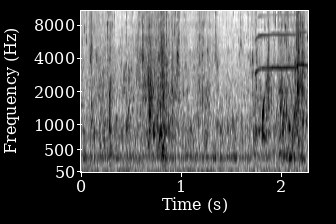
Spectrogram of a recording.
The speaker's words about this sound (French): Ah, voilà la rivière, mon paradis, c'est de l'autre côté. En moins de deux, le hérisson traverse le petit cours d'eau à la nage.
